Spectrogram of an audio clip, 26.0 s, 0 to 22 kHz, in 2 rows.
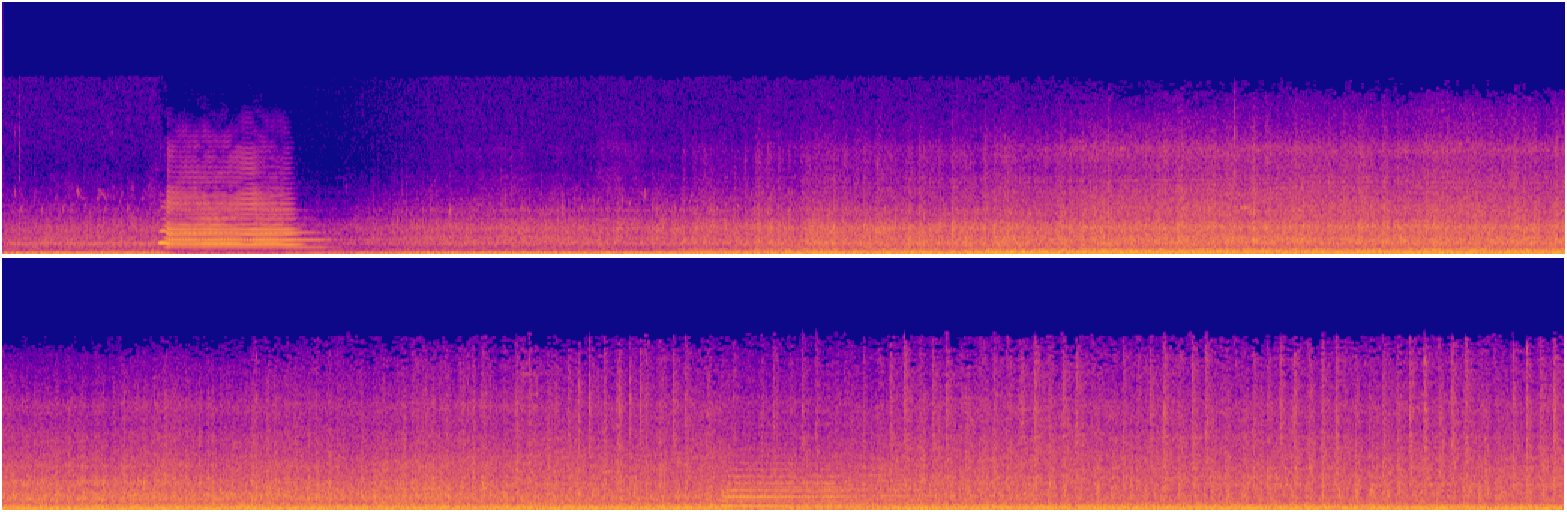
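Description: D19E diesel-electric locomotive hauling a passenger train: its horn sounds a long blast about a second in and a shorter, quieter one after about twenty seconds. Under the horn the diesel engine drones steadily, and the rumble of the wheels and coaches grows louder from about six seconds on as the train comes close.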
